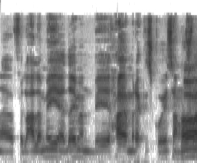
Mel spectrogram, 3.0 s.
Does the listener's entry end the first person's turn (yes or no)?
yes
